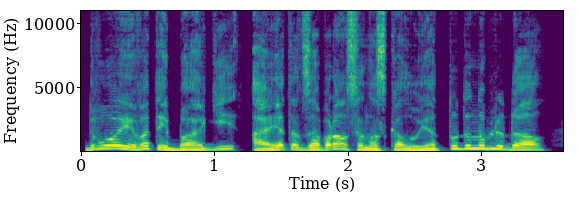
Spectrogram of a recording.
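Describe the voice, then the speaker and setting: A man narrating a first-person action audiobook, acting out the crew's shouted lines as he reads. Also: a little high, fast talker, no echo, clean studio sound. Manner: lively, voices the gang's shouts in character.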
